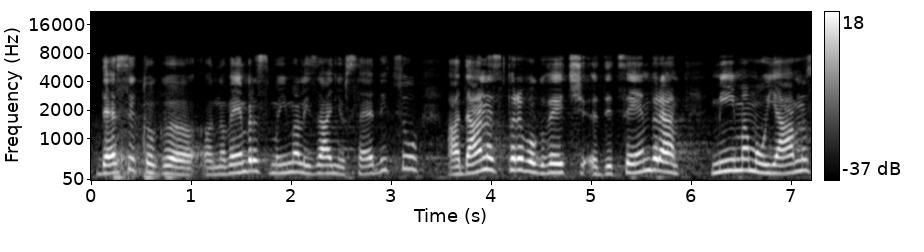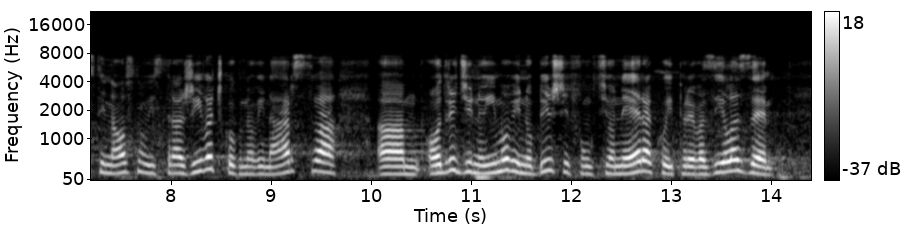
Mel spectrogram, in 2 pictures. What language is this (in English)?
Serbian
